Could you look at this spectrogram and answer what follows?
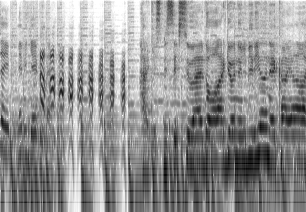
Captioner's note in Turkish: kahkaha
